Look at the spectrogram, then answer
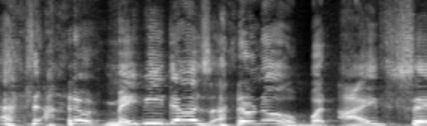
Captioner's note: laugh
